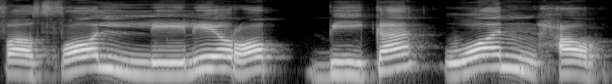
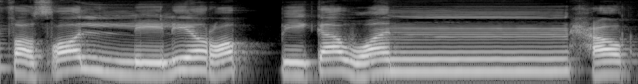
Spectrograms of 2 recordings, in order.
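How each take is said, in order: First: Slow, with the nun of وَانْحَرْ clean and not nasal; without ghunna. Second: وَانْحَرْ recited with a nasal hum held on the nun; wrong nasal ghunna. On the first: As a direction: recite وَانْحَرْ with no hum on the nun. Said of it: "اس کو گنے کے بغیر پڑھنا ہے". (وَانْحَرْ بغیر غنہ کے صاف پڑھیں) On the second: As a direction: demo the mistake, humming through the nun in وَانْحَرْ. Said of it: "اس طرح پڑھ دیتے ہیں". (وَانْحَرْ میں نون پر غنہ کر کے غلط پڑھیں) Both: Shown as a demonstration.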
